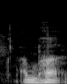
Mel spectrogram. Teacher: भ वर्ण क्या होता है ओष भी होता है महाप्राण भी होता है और घोष वर्ण व्यंजन होता है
